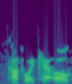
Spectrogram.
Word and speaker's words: katoikeo: katoikeo, K-A-T-O-I-E-O is how you spell it. K-E-O, excuse me. K-A-T-O-I-K-E-O, katoikeo.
